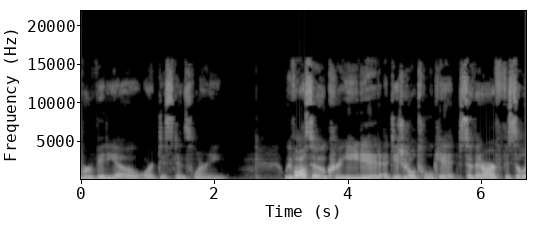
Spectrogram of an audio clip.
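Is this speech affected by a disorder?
No.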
